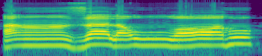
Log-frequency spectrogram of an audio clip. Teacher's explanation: بِمَا أَنزَلَ اللَّهُ، نون ساکن کے بعد زا ہے، حروف اخفا ہے تو نون ساکن پر غنہ کریں گے. انزل اللہ، زا میں سیٹی کی آواز پیدا کرنا ہے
